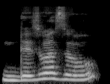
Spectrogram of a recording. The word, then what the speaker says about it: oiseaux: We obviously don't pronounce the X, un oiseau, des oiseaux, un agneau, des agneaux, un agneau, des agneaux.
